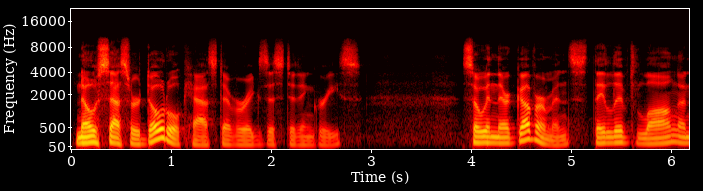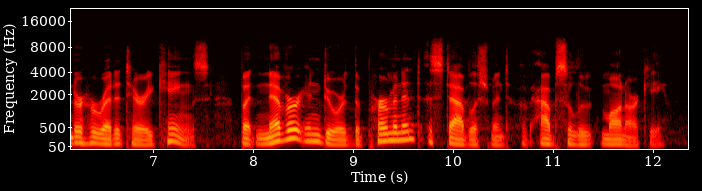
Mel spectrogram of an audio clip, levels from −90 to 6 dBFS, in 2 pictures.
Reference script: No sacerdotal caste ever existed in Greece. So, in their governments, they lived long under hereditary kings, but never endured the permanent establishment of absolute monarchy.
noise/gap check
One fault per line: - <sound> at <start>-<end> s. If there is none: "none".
none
